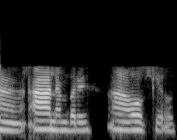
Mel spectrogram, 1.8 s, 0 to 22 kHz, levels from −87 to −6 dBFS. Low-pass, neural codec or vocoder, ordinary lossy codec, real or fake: 3.6 kHz; codec, 44.1 kHz, 7.8 kbps, Pupu-Codec; none; fake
